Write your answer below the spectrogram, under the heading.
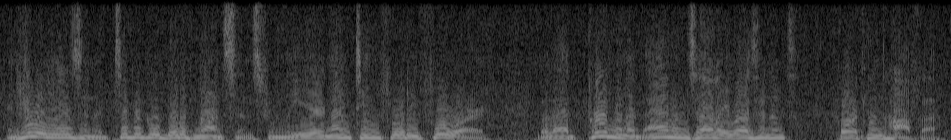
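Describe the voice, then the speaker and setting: Smooth male retro narrator. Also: medium pitch, sing-song, a little fast, slight background noise, rough recording. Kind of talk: scripted narration.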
